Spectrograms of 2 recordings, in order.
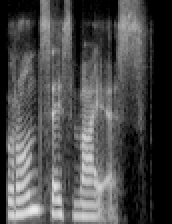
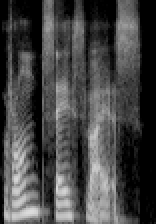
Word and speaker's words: Roncesvalles: So I imagine going all the way to, how do you say Roncesvalles? – The Spanish pronunciation is Roncesvalles. – Roncesvalles. – Yeah. They say it much faster, but to break it down, Roncesvalles.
